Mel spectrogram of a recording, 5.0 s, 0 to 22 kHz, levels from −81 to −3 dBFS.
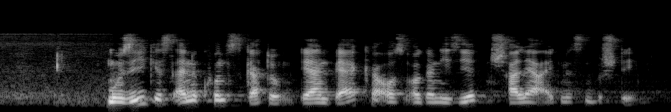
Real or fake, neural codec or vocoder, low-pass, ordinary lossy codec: real; none; 7.2 kHz; none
